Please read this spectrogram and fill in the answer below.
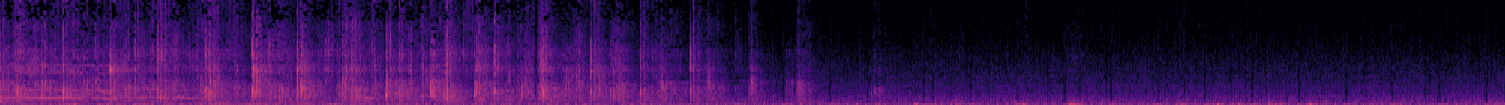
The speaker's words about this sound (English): I wonder how many of you were lying when you were clapping and cheering that you didn't really want me up here.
